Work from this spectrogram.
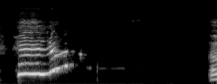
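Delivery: very high, loud, sing-song put-on voice. Co-host greeting on air after a dare, in a higher-pitched voice. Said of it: "I was using the higher pitch voice".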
